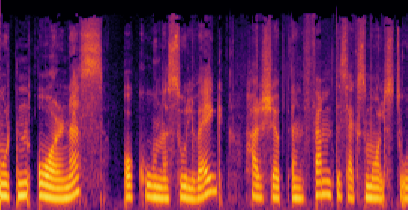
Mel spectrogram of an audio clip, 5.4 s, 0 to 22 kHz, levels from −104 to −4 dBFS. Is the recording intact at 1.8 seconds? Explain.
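No. Generation loss affects 1.8 s and the whole clip: likely repeated re-encoding, perhaps seven passes, consistent with AAC at 96 kbit/s, leaves swirly, hollow, smeared speech with nothing above 17 kHz.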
